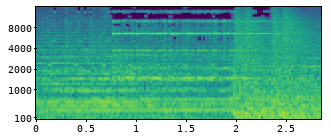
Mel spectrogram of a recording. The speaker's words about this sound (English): At a gridlocked junction above an underpass, Cross answers another ringing payphone.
